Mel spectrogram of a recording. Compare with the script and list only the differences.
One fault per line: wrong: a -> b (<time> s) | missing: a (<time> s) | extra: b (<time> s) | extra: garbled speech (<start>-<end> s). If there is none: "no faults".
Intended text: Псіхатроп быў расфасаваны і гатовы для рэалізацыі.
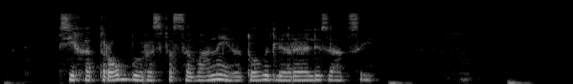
no faults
